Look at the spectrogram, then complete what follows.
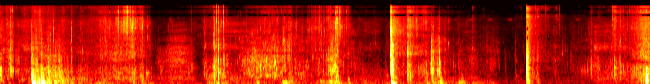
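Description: Camping gear being handled and set down: several sharp knocks and thumps, with rustling and scraping in between.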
